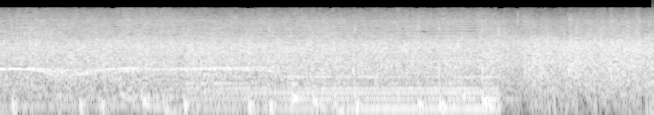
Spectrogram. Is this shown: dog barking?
no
